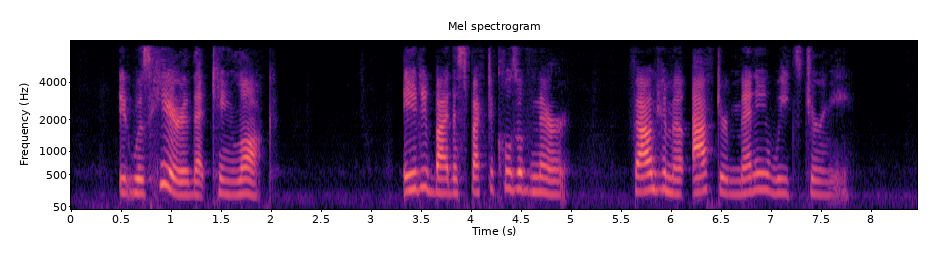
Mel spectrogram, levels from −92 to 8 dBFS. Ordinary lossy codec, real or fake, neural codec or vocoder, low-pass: MP3, 64 kbps; fake; codec, 16 kHz, 1.1 kbps, Voila-Tokenizer; 7.2 kHz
